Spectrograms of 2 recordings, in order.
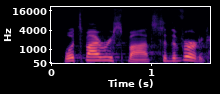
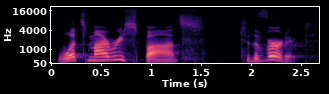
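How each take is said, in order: First: Said in the usual way. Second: "my" drawn out and slow, falling tune; slow, weighing "what's my response"; stress on my. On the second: Shown as a demonstration.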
